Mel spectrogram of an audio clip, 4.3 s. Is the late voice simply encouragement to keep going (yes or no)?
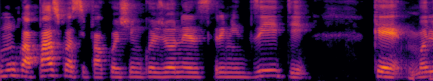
yes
